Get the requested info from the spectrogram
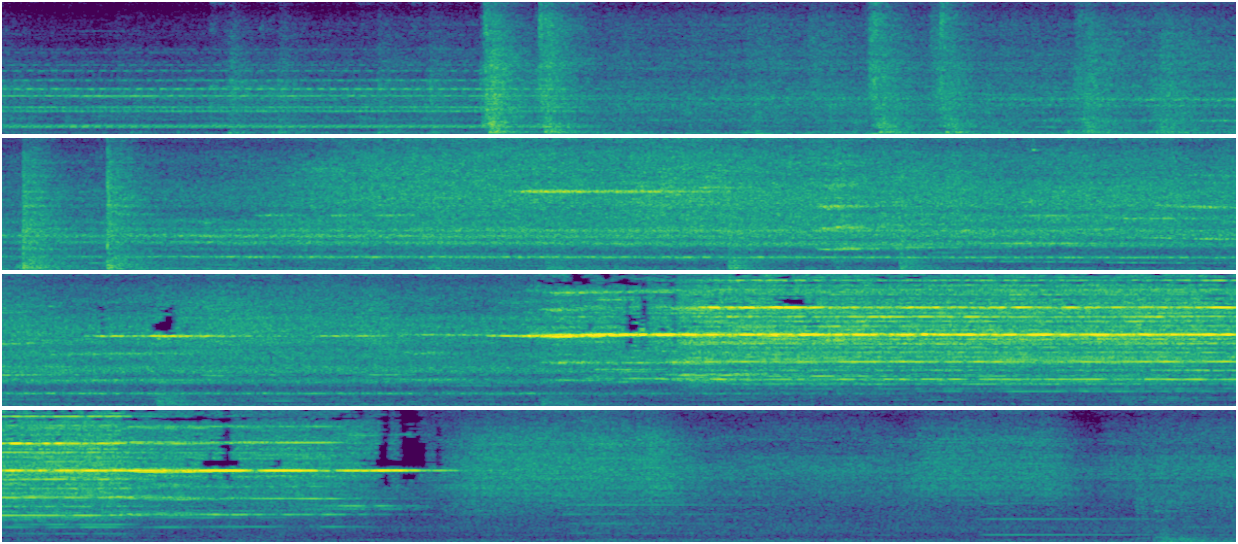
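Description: JR Kyushu stainless-steel electric train pulling into a station: wheels clacking over rail joints, then a falling whine as it slows. About fifteen seconds in comes a loud high-pitched wheel and brake squeal lasting about five seconds, which cuts off as the train comes to a stop.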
